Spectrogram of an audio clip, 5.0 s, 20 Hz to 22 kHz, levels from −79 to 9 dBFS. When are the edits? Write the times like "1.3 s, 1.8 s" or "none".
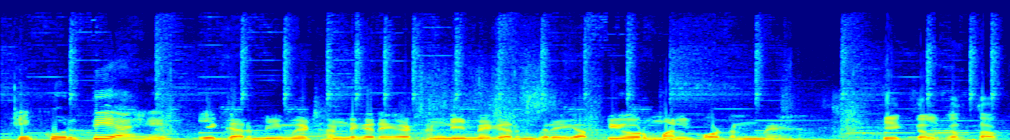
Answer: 0.9 s, 4.1 s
